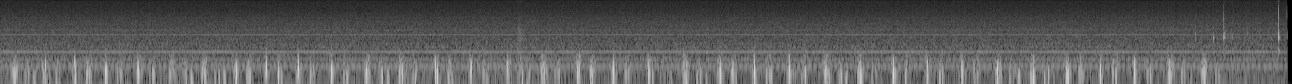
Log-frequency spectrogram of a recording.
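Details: Steady, regular low heart thumps recorded through a stethoscope on the recorder's own chest, over a constant electrical hum: normal heart sounds.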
